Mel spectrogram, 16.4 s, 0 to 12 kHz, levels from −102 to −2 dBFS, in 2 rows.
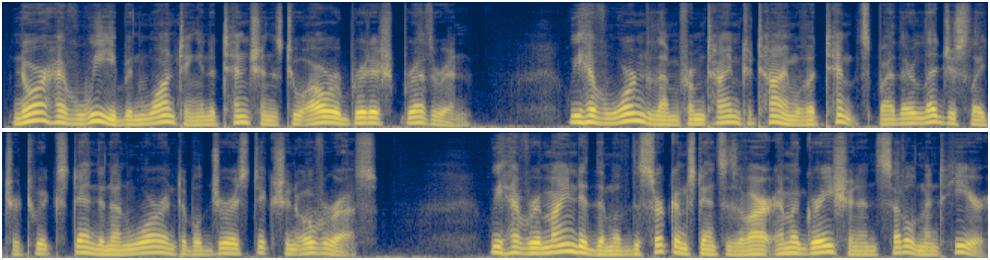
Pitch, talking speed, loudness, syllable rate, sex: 130 Hz, 160 wpm, -17 LUFS, 5.2 syllables/s, male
